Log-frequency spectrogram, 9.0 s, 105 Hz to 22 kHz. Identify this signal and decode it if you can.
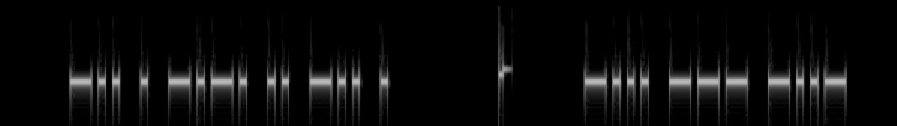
Morse code, heard as a keyed tone, about 17 wpm, 700 Hz. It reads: DECIDE BOX
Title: Sentences from Top 500 Words - New Word Drill - 17wpm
